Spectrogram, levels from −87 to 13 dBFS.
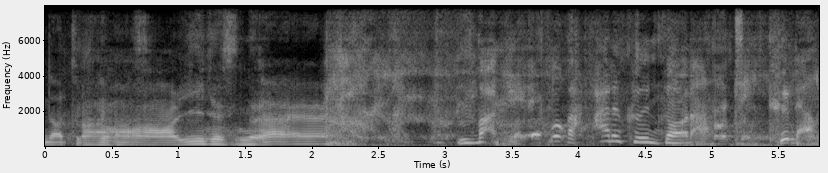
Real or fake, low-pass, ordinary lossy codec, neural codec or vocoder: fake; none; none; codec, 16 kHz, 4 kbps, X-Codec, HuBERT features, trained on LibriSpeech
